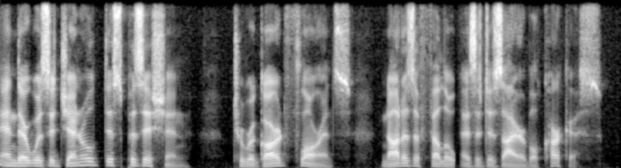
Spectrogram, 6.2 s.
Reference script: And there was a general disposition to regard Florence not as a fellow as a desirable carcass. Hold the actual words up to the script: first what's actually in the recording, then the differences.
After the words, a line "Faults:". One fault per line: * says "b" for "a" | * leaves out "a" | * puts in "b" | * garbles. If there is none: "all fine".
And there was a general disposition to regard Florence not as a fellow as a desirable carcass.
Faults:
all fine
